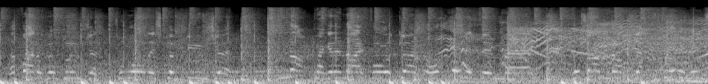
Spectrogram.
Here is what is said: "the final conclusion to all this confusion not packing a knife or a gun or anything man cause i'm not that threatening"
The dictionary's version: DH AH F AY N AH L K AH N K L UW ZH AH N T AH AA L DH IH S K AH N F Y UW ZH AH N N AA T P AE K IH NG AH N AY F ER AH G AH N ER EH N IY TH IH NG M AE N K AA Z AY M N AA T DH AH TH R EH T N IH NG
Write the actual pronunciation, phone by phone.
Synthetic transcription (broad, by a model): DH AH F AY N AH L K AH N K L UW ZH AH N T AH AA L DH IH S K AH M F Y UW ZH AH N N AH T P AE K IH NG AH N AY F ER AH G AH N ER EH N IY TH IH NG M AE N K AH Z AY M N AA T DH AH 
